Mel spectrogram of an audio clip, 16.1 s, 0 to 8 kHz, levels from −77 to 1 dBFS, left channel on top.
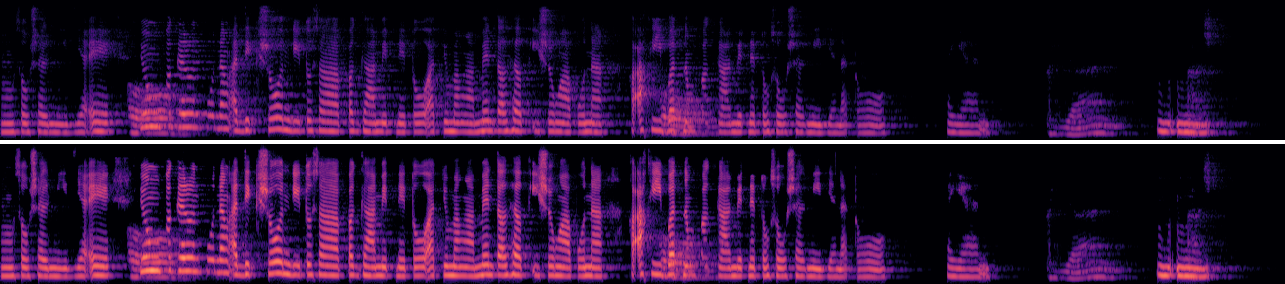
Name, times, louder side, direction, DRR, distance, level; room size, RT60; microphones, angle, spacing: voice 1, 0.0-11.1 11.8-12.4 14.5-15.1, right 7 dB, 70° right, 20 dB, 0.3 m, -28 dB
voice 2, 1.6-2.3 8.2-8.9 13.1-14.0 14.8-15.1, right 1 dB, 15° right, -1 dB, 0.8 m, -37 dB
15.0 x 6.1 x 9.7 m, 1.3 s
head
